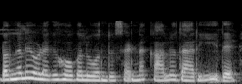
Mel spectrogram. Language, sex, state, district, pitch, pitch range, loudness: Kannada, female, Karnataka, Bangalore, 205 Hz, 185-220 Hz, -15 LUFS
